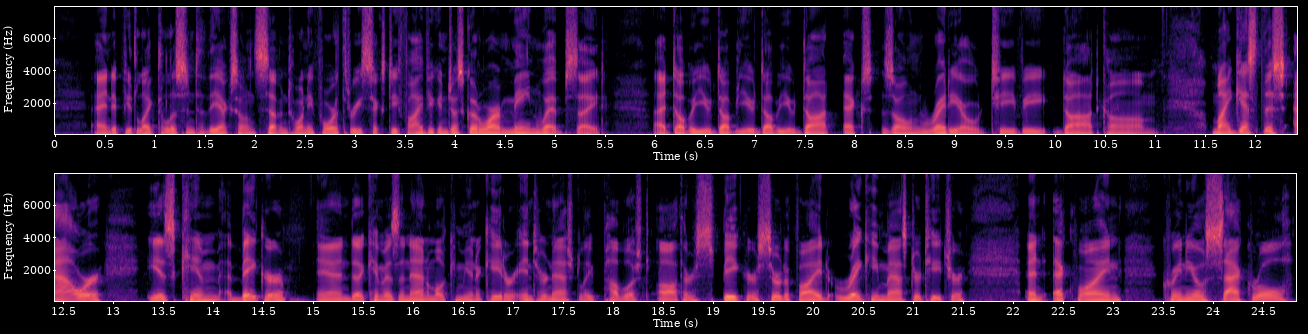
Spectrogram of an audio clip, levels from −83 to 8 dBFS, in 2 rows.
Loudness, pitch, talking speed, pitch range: -26 LUFS, 115 Hz, 110 wpm, 100-135 Hz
